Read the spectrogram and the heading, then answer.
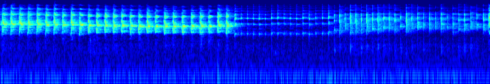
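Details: Lovebird in konslet song with isian walang: a fast, high, buzzing stream of pulsed notes that dips slightly midway, then returns as a brisk, rhythmic chatter.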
